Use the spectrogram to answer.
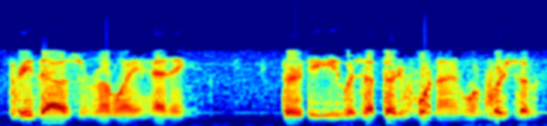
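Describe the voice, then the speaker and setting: A man's voice: sits low, level tone, fast, gravelly. A man speaking as an airline pilot over a cockpit headset radio, making clipped, procedural calls. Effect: aircraft radio transmission. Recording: tinny narrowband cockpit radio, faint static.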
